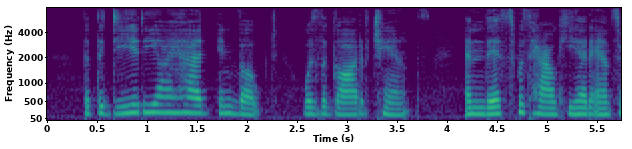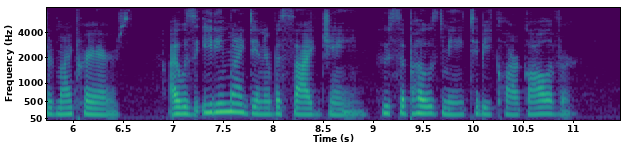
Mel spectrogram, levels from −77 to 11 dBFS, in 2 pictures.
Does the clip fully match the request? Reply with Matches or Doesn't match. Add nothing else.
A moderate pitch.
Matches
